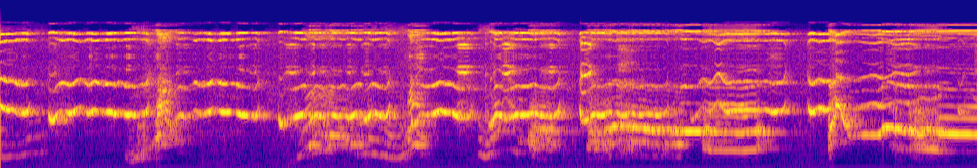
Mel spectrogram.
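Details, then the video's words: Fox Terrier singing with quavering, mid-pitched howls that rise into steady tones and dip again. Short gasps separate the phrases. "Singing Fox Terrier"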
